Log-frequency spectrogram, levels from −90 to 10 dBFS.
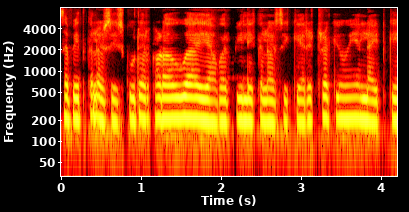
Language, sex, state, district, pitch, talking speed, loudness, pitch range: Hindi, female, Uttar Pradesh, Hamirpur, 200 Hz, 270 wpm, -15 LUFS, 190-210 Hz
